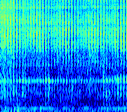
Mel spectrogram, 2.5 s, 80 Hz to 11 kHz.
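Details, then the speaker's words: 1977 AMC Matador coupe, dirty brown gas being drained: fast steady ticking over a faint whir as the electric fuel pump pumps fuel out; pump working normally, fuel contaminated. "I mean, on the bright side, it's pumping. Probably the lower you go, the better it would pump."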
